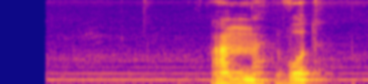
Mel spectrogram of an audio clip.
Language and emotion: Russian, neutral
